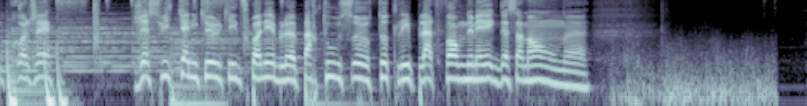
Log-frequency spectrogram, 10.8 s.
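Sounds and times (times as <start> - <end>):
speech: 0.2 - 0.9, 1.8 - 8.1
thunderclap: 8.3 - 10.4.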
